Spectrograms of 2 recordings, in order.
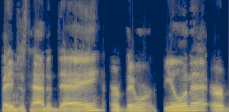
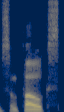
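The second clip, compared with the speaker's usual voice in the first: ordinary talk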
